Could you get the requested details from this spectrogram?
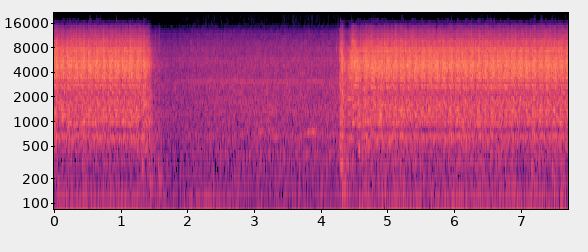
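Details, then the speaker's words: Fuel-injected Merkur XR4Ti after an engine swap, cranked after chunks came out of the fuel line. It cranks at about three turns a second, pauses, then cranks again with oil pressure showing, but never fires. Bad gas and ignition timing are suspected. "after hours and hours of work I managed to not start the engine it did crank it coughed a little bit but but couldn't get it to start"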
